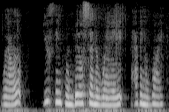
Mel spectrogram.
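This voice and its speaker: Young bride, anxious and tender, actress, 1940s radio drama, light mellow voice, muffled old broadcast. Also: female voice, on the high side, moderate pace, lightly acted. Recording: dull 1940s radio recording.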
